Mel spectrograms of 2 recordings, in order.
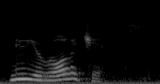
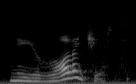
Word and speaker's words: neurologists: after me endocrinologists endocrinologists neurologists knee you raw low chests neurologists oncologists on core low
